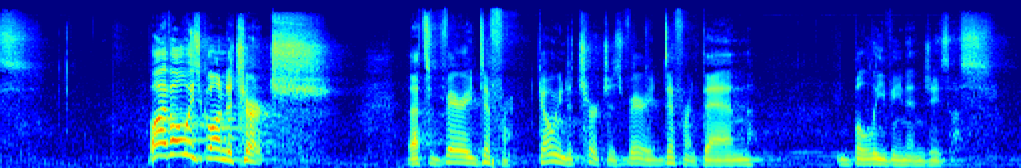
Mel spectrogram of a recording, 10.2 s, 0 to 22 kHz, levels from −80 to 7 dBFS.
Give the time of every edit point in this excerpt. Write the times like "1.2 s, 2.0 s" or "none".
none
